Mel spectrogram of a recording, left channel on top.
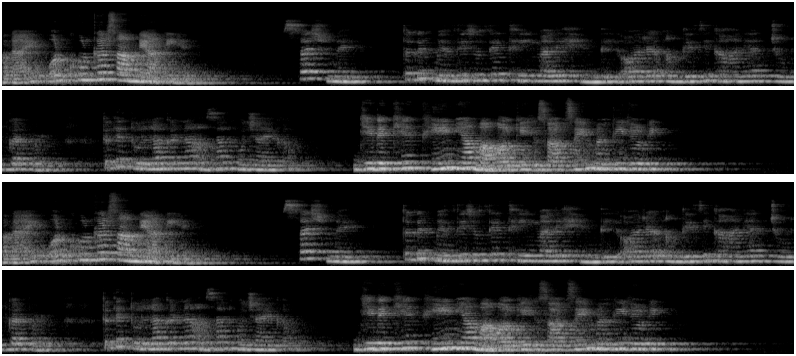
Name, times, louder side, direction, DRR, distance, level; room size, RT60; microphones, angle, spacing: voice 1, 0.0-1.9 11.4-14.5, equal, 35° left, -3 dB, 0.6 m, -23 dB
voice 2, 2.8-3.6 4.0-8.6 8.9-10.8, equal, 30° right, -3 dB, 0.5 m, -28 dB
3.4 x 2.2 x 2.2 m, 1.2 s
head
